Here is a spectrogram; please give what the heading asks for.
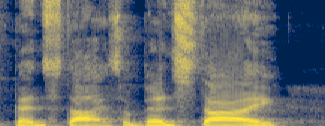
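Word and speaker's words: Bed-Stuy: So it's bed sty.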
